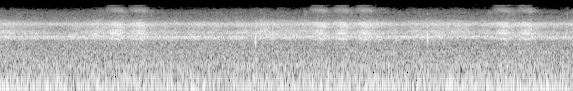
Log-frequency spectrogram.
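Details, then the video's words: Steady high insect trilling from crickets and bugs, with rhythmic bursts of quick chirps about every two seconds, two faint clicks, and a low background hum. "The Sounds Listening to Crickets and Bugs"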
